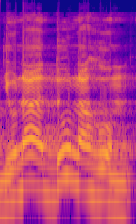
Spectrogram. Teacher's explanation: ini adalah Mad asli atau Mad Thabi'i yang kita baca panjang satu Alif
